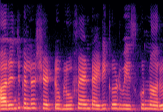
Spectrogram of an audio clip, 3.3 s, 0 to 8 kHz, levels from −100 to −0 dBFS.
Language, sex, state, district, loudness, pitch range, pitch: Telugu, female, Andhra Pradesh, Sri Satya Sai, -22 LUFS, 255-285 Hz, 275 Hz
